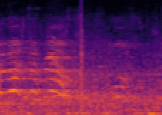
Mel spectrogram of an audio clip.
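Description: Indistinct voices and shouts echoing in a sports arena, over a low background hum, with a brief click about a second in.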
